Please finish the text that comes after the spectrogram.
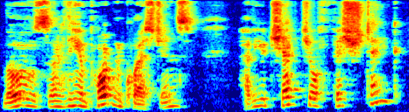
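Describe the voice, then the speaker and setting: A man's voice: on the high side, very animated, measured pace, darkish tone. A man playing an omnipotent, quirky supercomputer in a comic radio drama, speaking in pompous, convoluted and oddly formal sentences. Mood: quirky, grandiose.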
